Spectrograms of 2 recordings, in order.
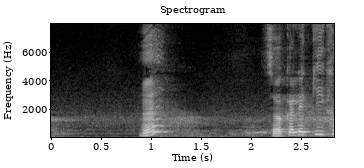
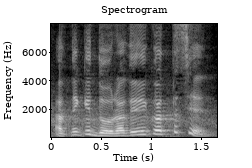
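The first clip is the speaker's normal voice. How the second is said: ordinary delivery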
